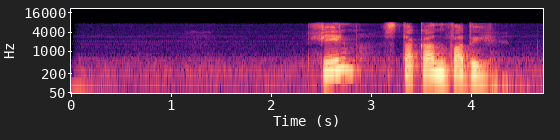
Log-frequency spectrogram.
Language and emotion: Russian, positive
